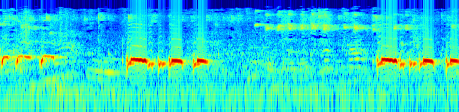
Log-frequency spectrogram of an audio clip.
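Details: Big-voiced local zebra dove used to provoke rival doves into calling. It gives three separate bursts of two to four clipped, warbling coos with quiet gaps between. A faint, high, thin twittering from another bird is heard in the middle.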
